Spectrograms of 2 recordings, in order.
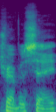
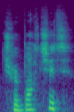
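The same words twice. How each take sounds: First: The word is pronounced in the usual standard way. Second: The word is pronounced in a deliberately altered way. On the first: The speaker knows the usual pronunciation. The speaker calls it right. "I I'm aware it's a trebuchet" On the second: It imitates how someone else says the word. The speaker calls it wrong. "that's purposely mispronouncing it"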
